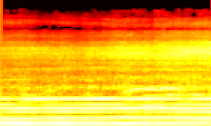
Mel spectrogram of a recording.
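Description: Live rock band holding a sustained chord: steady organ-like keyboard tones over a held bass note.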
